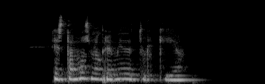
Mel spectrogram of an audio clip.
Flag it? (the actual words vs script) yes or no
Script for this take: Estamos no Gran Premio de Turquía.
yes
